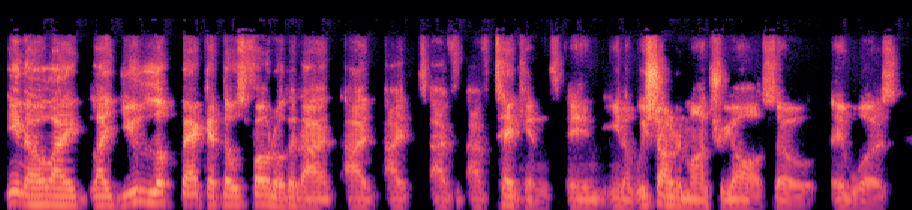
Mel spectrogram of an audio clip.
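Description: A man who is a photographer, a guest in a casual interview, speaking in a relaxed, rambling way with many fillers. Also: lowish voice, normal speed, few pauses.

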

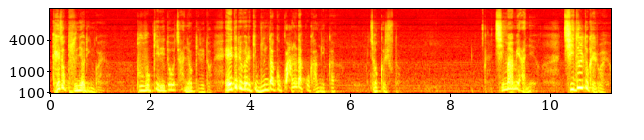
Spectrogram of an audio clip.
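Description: Gravelly, husky woman preaching dramatically. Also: mid-range voice, very animated, normal speed, long pauses. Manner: dramatic, acts out quoted voices, swings from loud to whispered; conversational preaching to an audience of pastors' wives. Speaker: pastor's wife preaching. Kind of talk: sermon.

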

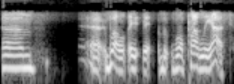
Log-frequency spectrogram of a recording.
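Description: A woman's voice: mid-range voice, measured pace, slightly rough, no echo. A woman from New Jersey calling in to a radio show over the phone, talking hesitantly with many ums and uhs. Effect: calling in over a phone line. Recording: dry tinny phone line.

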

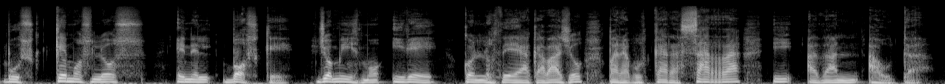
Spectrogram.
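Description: Stern storybook king giving orders, slow and low-pitched, read dry and close by a man narrating. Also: animated, a little mellow, no room sound. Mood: commanding. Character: weary commanding king, older man.

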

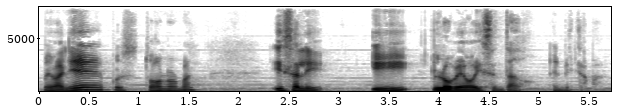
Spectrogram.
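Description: A man with a Mexican Spanish accent, appearing as a podcast guest, tells a story in casual conversation and acts out both sides of a remembered dialogue. His voice is a little high, gravelly and expressive, and he takes his time. Soft music plays in the background.

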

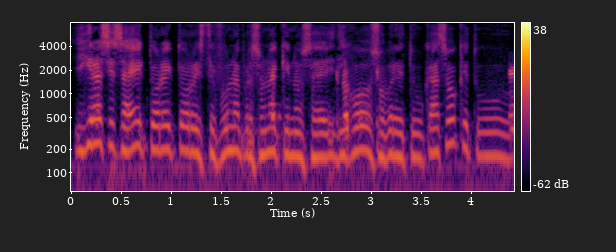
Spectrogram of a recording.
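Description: A man hosting a lively radio show, jokey and loud, calling listeners friends and champions. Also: high voice, normal speed. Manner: jokey, loud, calls listeners paisanos and campeón.

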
